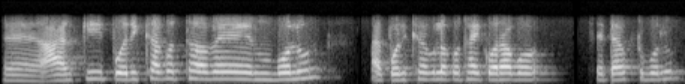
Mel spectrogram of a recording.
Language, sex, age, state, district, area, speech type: Bengali, female, 30-45, West Bengal, Jalpaiguri, rural, conversation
